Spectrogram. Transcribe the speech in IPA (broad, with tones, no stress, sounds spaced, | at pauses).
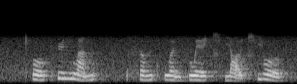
t̪ʰ o˨˦ ʊ̯ pʰ y˦ n w a˨˦ n | s ɤ˨˦ ŋ kʰ w ə̰˨˩ n s w e˨˦ ɪ̯ t͡ɕʰ j ɑ̰˨˩ ʊ̯ t͡ɕʰ j o˥˨ ʊ̯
